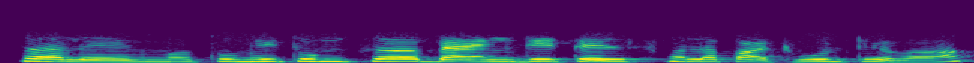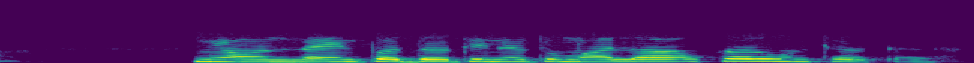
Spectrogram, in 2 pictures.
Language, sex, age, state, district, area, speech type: Marathi, female, 30-45, Maharashtra, Kolhapur, urban, conversation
